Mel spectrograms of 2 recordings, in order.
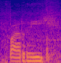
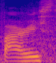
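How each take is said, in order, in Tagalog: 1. Tahimik ang huling s. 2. Binibigkas ang huling s. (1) "Kasi diba yung last letter nga hindi siya binabasa" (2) "Hindi naman Paris yung pronunciation nila dito"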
